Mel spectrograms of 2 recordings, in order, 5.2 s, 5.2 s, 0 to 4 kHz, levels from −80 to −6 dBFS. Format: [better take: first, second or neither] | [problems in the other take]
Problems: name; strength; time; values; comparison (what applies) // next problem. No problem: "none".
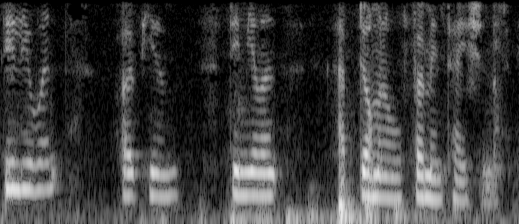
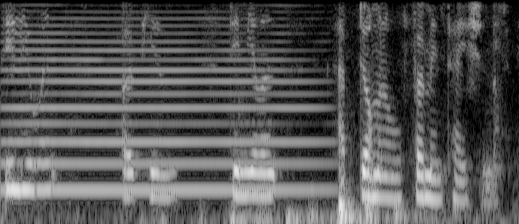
first | background sound (Wind instrument, woodwind instrument); 5 dB below the speech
